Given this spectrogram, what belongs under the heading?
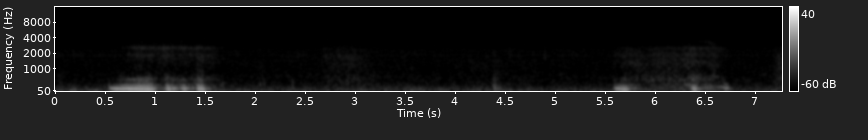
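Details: Low, rough rattling snores in short bursts with quiet pauses from a sleeping Staffordshire Bull Terrier, said to sound like a chainsaw; snoring.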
